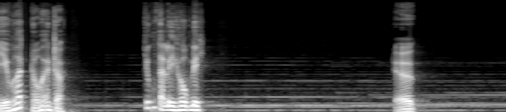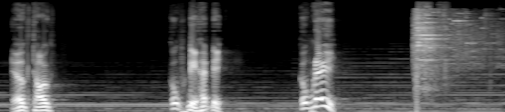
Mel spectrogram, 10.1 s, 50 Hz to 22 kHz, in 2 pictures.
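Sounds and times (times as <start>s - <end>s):
speech: 0.0s - 0.8s, 1.4s - 2.2s, 3.9s - 4.3s, 5.2s - 5.7s, 6.8s - 7.4s, 8.0s - 8.5s, 9.2s - 9.4s
bowls, plates and pots smashed by a drunk man in a rage: 9.2s - 10.1s.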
